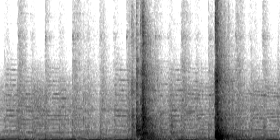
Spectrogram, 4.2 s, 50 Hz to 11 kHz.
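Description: Chevy C10 pickup's steel tailgate slammed shut with a sharp bang just after three seconds in, preceded by a duller thump about two seconds in, over steady background music.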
